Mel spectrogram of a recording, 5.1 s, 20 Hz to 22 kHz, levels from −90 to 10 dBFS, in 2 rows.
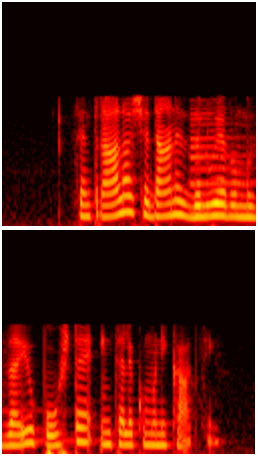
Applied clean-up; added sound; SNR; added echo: none; Wind instrument, woodwind instrument; 19 dB; none.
